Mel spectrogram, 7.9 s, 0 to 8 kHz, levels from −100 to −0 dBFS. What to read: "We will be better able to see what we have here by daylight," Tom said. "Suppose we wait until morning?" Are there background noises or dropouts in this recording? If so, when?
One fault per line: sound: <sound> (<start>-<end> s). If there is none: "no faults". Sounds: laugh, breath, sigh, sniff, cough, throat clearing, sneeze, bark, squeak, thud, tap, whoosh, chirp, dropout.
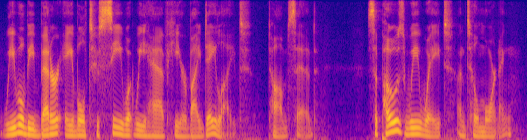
no faults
